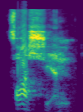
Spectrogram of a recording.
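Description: It is said in an American accent. "And American pronunciation of this word is fustian"

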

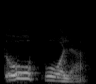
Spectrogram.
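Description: The word starts with a tense silent block. The speech muscles are held in tension. "іде така зупинка"

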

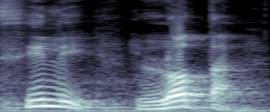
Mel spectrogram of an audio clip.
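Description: The word is split into separate broken parts. The speaker calls it wrong. "এমনি ভাঙে ভাঙে বলি তাহলে এটা শুনতে খারাপ শোনা যাবে"

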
